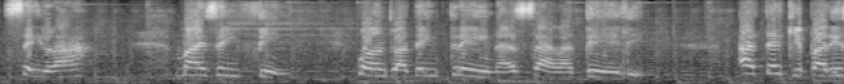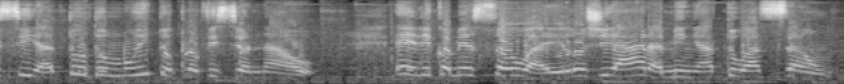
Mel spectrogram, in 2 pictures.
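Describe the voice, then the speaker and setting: A woman voicing a young, confident, indignant and proud actress in a radio soap. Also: fairly high pitch.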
